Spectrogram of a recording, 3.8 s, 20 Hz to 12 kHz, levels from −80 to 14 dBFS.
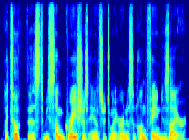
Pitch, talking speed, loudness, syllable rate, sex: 145 Hz, 220 wpm, -19 LUFS, 5.8 syllables/s, male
